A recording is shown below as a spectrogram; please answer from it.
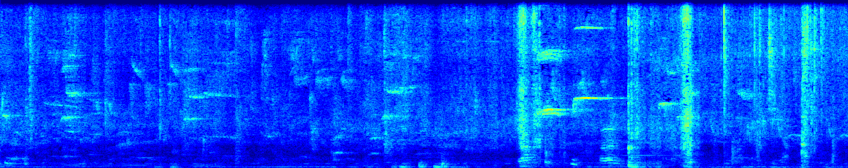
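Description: Quiet handling sounds of an onion being cut by hand with a knife: a few scattered soft knocks and clicks, most of them in the second half. Faint bird chirps and a low steady hum lie underneath.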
